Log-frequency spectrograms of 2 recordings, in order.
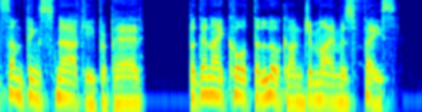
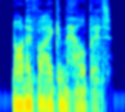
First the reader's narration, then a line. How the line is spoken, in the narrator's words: I whispered sincerely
